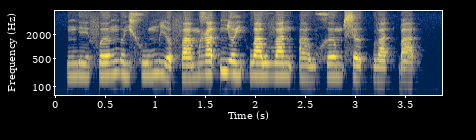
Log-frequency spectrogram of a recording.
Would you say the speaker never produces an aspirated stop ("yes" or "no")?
yes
